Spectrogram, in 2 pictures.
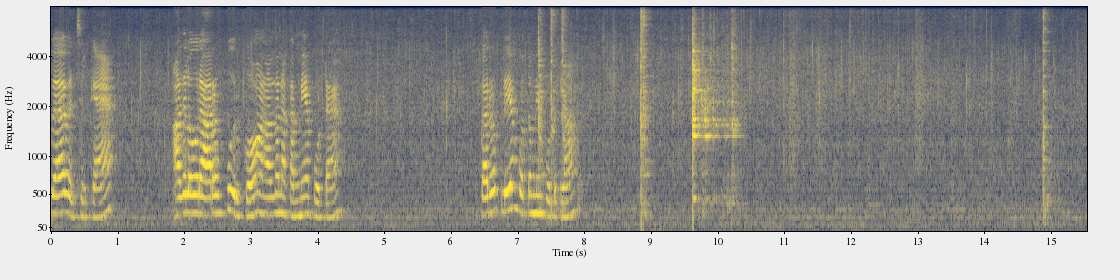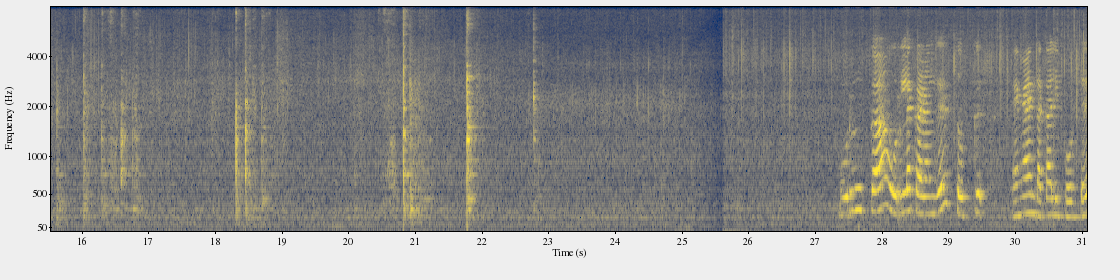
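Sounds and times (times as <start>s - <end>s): food sizzling in oil: 0.0s - 31.0s
spatula scraping a pan: 14.9s - 17.2s, 20.0s - 22.0s.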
